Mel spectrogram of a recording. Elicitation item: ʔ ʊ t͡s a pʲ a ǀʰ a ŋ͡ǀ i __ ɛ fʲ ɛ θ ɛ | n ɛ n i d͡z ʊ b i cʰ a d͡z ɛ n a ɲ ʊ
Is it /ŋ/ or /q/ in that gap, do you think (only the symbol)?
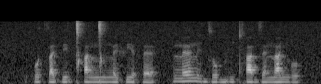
ŋ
